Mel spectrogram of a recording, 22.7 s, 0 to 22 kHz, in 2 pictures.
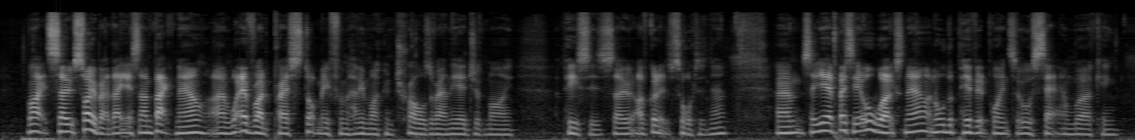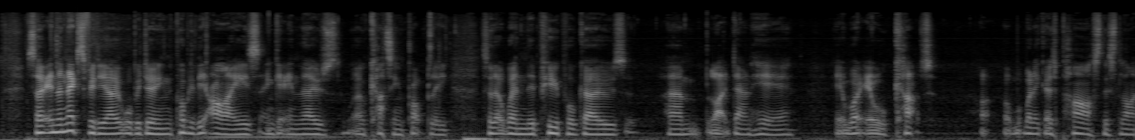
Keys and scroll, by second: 4.0 b, 8.2 b.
